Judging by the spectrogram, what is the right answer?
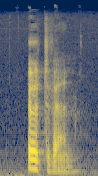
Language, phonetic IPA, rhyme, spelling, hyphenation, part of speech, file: Hungarian, [ˈøtvɛn], -ɛn, ötven, öt‧ven, numeral, Hu-ötven.ogg
- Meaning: fifty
